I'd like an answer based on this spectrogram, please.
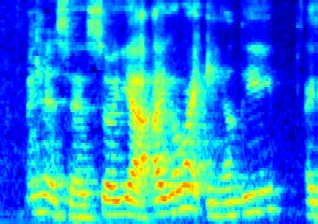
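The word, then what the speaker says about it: Andie: Um, so yeah, I go by Andy. I spell it A N D I E.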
